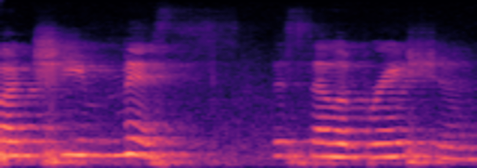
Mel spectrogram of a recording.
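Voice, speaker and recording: At a very slow pace, a put-on character voice with a high pitch rings out with clear echo. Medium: stage play. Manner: sly, servile.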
